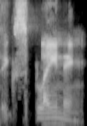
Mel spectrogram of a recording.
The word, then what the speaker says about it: explaining: bit like oh was explaining this is three syllables explaining can you say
